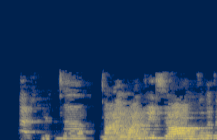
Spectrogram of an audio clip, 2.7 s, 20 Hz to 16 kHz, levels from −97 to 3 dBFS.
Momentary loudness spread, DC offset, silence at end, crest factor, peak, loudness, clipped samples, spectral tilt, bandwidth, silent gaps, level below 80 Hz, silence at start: 16 LU; under 0.1%; 0 s; 18 dB; -2 dBFS; -18 LUFS; under 0.1%; -3 dB/octave; 8 kHz; none; -66 dBFS; 0.25 s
